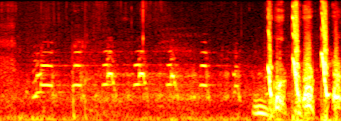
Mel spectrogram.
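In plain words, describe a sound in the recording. A bull elk bugles with a high, shrill whistle.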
